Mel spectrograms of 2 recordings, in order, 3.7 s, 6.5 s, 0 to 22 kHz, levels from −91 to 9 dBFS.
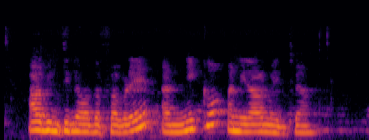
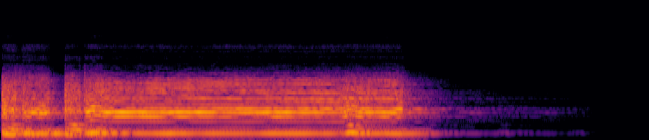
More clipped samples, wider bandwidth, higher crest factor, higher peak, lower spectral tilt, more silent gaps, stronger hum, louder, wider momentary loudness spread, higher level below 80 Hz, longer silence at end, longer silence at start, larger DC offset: neither; first, 4.7 kHz vs 3.3 kHz; about the same, 14 dB vs 14 dB; second, -12 dBFS vs -6 dBFS; about the same, -10.5 dB/octave vs -10.5 dB/octave; neither; neither; second, -25 LUFS vs -19 LUFS; first, 8 LU vs 5 LU; second, -64 dBFS vs -56 dBFS; second, 0.55 s vs 2.15 s; first, 0.3 s vs 0 s; neither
